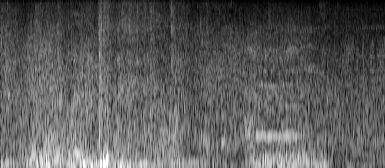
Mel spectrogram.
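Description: Water splashes as a fighter runs through it.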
